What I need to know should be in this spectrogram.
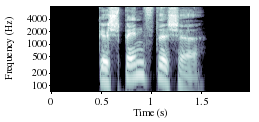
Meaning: inflection of gespenstisch: 1. strong/mixed nominative/accusative feminine singular 2. strong nominative/accusative plural 3. weak nominative all-gender singular
- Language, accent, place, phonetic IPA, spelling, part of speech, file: German, Germany, Berlin, [ɡəˈʃpɛnstɪʃə], gespenstische, adjective, De-gespenstische.ogg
